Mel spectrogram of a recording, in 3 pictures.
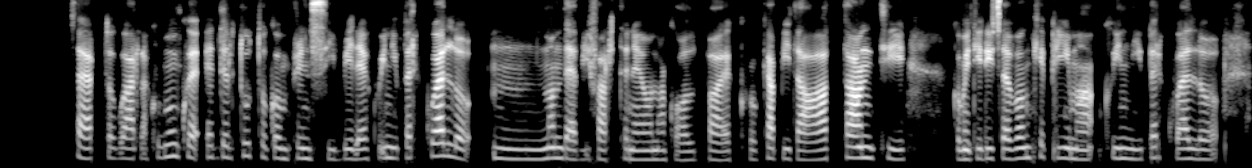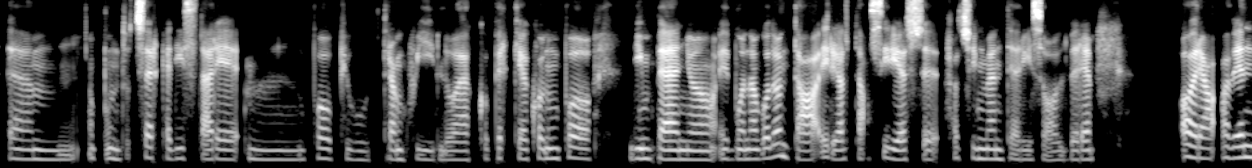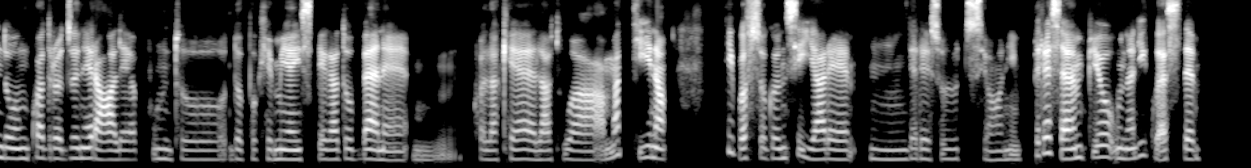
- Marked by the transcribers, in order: "guarda" said as "guara"
- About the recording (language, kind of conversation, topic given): Italian, advice, Perché faccio fatica a mantenere una routine mattutina?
